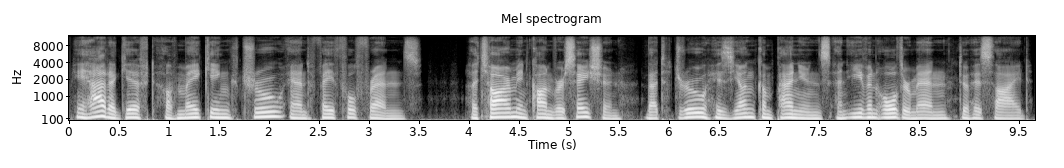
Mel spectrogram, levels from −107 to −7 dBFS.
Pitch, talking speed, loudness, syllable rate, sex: 140 Hz, 160 wpm, -18 LUFS, 4.0 syllables/s, male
